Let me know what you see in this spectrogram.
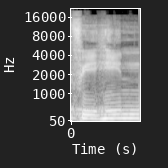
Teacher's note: ketika dia di akhir ketika wakaf maka dia tetap didengungkan tapi tidak dibaca harakatnya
